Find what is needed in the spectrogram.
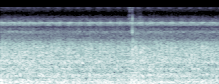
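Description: Steady background hum and hiss with a faint high whine, no distinct events: the room's background noise in a pause between speech.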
